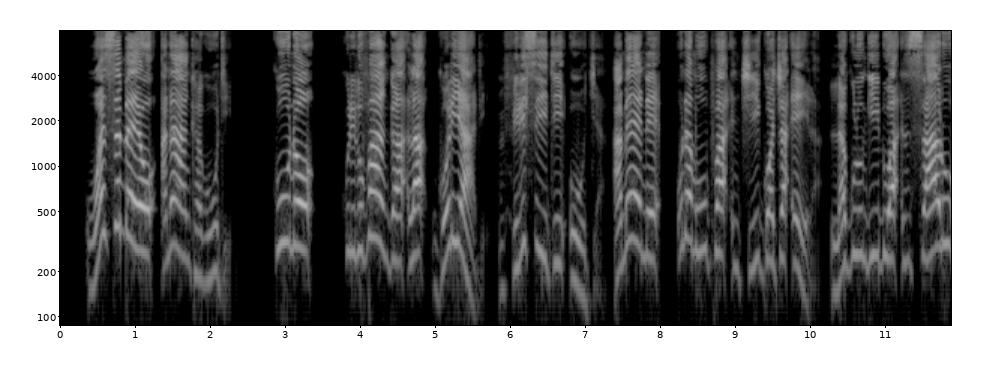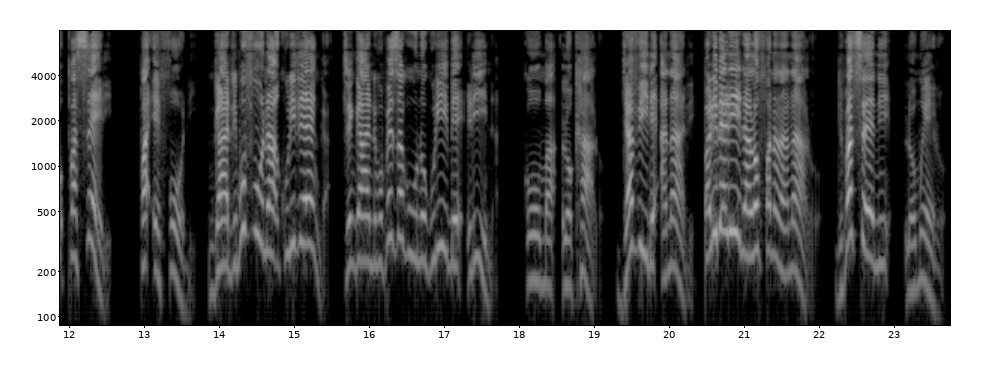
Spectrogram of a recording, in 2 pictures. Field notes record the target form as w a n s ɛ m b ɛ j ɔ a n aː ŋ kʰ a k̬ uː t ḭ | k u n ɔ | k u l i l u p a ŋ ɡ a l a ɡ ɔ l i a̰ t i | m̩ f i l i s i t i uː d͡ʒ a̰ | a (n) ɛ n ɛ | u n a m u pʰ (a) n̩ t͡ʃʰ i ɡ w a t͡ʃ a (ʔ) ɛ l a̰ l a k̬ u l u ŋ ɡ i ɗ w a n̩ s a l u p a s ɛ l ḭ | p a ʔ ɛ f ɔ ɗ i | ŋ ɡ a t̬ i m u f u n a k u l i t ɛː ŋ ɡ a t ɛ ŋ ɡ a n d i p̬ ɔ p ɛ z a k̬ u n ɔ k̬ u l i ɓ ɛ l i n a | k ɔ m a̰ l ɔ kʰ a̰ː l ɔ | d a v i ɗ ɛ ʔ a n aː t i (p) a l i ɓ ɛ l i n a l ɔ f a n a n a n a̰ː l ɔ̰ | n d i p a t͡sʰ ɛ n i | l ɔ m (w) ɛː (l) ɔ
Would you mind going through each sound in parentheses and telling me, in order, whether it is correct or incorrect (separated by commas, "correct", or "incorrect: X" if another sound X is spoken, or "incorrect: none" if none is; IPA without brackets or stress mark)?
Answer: incorrect: m, correct, correct, correct, correct, correct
